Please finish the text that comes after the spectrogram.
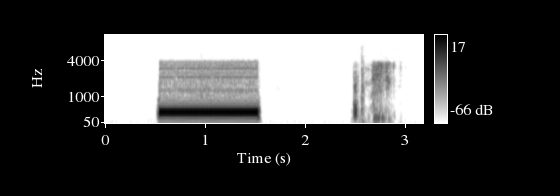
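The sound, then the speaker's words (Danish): A single steady telephone ringing tone sounds for about a second, loud and clear, followed after a pause by a brief crackle and murmur as the line picks up. “Så øh, tidligere i dag, der øh, ringede vi lige til dem, for lige at aftale nærmere om, øh, om det her projekt.”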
